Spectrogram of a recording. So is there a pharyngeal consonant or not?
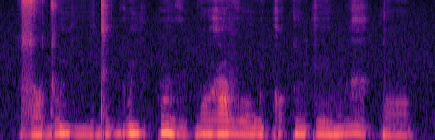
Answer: no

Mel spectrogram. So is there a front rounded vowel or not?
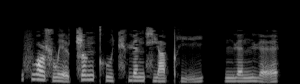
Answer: no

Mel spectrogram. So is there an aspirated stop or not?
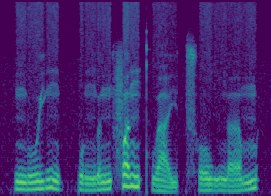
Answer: yes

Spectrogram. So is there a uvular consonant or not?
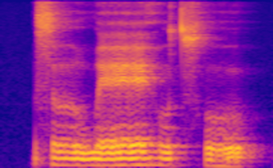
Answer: no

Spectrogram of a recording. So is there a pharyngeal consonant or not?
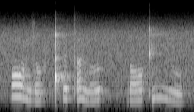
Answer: no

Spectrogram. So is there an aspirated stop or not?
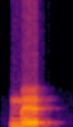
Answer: no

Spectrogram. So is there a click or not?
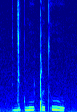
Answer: yes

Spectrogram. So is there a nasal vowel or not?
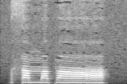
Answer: no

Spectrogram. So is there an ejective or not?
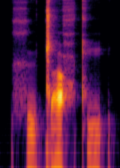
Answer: yes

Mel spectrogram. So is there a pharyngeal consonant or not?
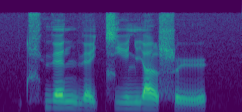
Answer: no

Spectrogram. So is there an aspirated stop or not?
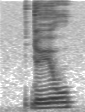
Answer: no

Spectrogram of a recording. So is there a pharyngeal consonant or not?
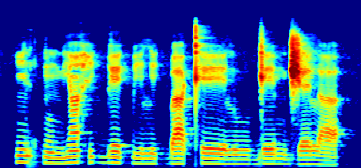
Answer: no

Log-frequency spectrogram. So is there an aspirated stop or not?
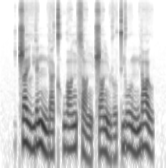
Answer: yes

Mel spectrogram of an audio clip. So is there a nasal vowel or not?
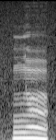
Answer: yes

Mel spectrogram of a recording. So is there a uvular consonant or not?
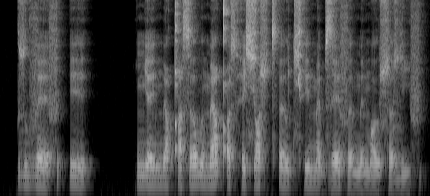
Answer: yes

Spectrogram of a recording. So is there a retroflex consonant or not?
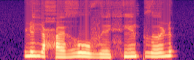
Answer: yes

